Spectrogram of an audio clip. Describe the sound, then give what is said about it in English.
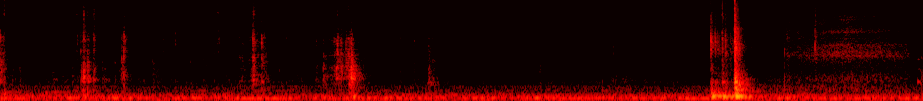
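Playing cards are picked up and handled in a card game, making faint scattered clicks and soft rustles, with a louder cluster of handling noise near the end. The whole stretch is quiet. “Let me just grab some of these cards so I can find point matches.”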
